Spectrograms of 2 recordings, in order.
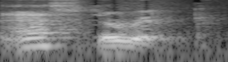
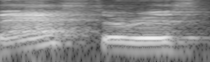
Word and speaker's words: asterisk: you to remember that not pronouncing asterisk with a risk at the end may cause you to be at risk with picky english teachers and pronouncing it as the rick may get you in trouble with guys named rick an asterisk is just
